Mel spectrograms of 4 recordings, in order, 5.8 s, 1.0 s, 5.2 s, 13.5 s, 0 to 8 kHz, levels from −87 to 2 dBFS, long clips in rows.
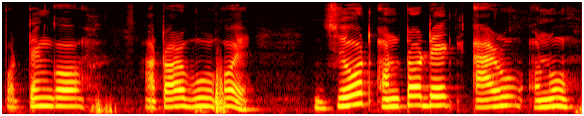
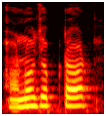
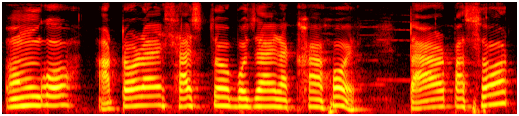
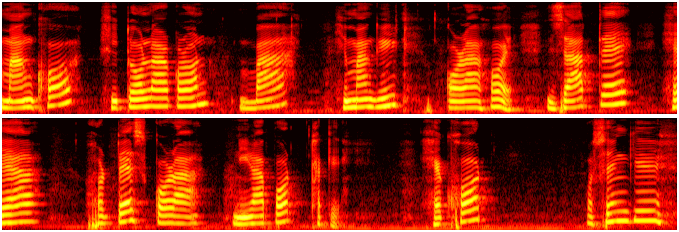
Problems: none marked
